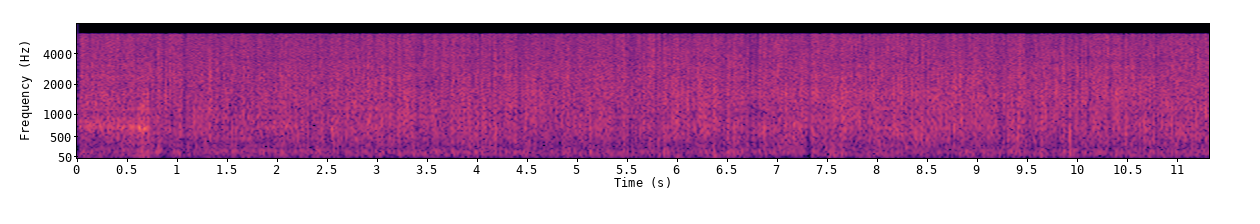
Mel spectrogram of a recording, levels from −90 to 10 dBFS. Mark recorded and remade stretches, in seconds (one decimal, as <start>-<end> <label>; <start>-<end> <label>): 0.0-1.0 remade; 1.0-2.7 recorded; 2.7-4.5 remade; 4.5-5.7 recorded; 5.7-8.5 remade; 8.5-9.2 recorded; 9.2-11.3 remade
